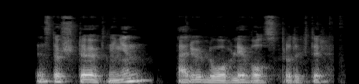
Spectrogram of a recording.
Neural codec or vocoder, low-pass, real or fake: vocoder, 48 kHz, 128 mel bands, Vocos; 9.9 kHz; fake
